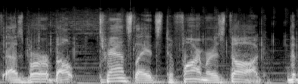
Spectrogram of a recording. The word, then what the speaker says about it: Boerboel: Whereas in the Afrikaans language, the name Boerboel, pronounced as Boerboel, translates to farmer's dog.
